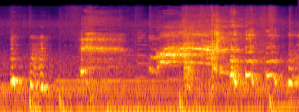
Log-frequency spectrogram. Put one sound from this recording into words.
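A young woman laughs and exclaims excitedly.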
